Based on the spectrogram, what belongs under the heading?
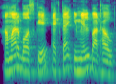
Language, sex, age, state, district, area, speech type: Bengali, male, 60+, West Bengal, Purba Medinipur, rural, read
